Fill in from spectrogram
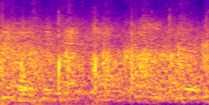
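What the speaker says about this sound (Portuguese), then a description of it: "Aplausi, aplausi." A crowd applauds a performer, a dense and loud wash of clapping that holds steady throughout.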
